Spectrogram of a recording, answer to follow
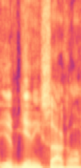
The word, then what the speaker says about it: Yevgeny Sokolov: And Yevgeny, tell the listeners a little bit about Yevgeny Sokolov. Am I pronouncing that correctly?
